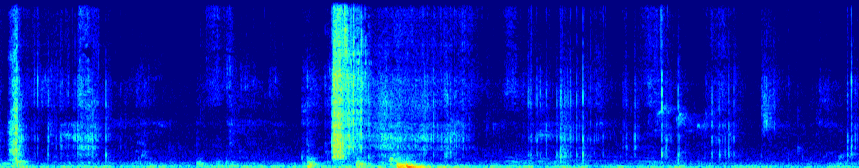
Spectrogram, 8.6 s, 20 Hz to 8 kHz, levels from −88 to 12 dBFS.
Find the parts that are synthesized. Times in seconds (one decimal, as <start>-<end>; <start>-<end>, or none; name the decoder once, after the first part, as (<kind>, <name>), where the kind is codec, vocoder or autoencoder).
0.0-2.1 (vocoder, BigVGAN v2); 3.7-5.1; 6.4-8.6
